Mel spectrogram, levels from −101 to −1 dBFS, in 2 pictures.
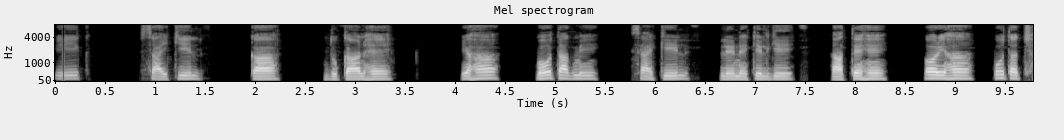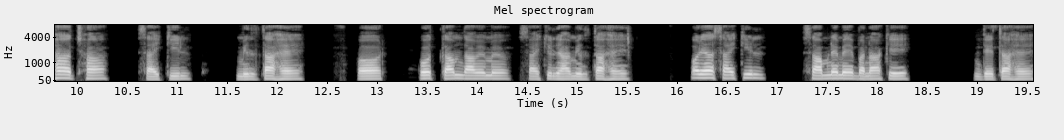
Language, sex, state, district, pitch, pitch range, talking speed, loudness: Hindi, male, Bihar, Jahanabad, 145 Hz, 140-160 Hz, 125 wpm, -21 LUFS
